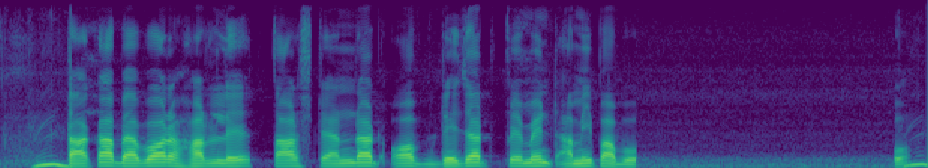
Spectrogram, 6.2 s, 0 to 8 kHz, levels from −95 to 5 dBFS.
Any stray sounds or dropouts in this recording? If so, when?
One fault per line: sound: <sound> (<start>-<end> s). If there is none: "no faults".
no faults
